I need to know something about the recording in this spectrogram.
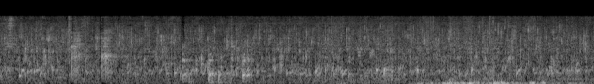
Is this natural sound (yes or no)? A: yes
